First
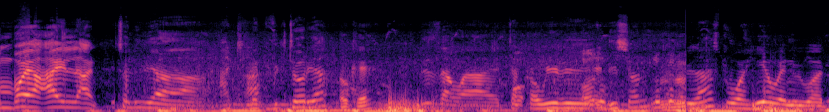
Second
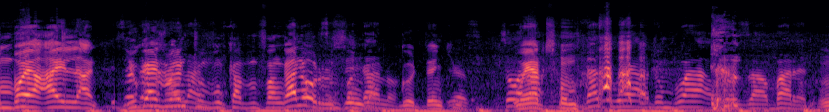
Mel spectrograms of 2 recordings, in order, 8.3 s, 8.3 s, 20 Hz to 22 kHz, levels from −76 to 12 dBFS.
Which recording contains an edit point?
first; 2 cuts; at 1.1 s, 6.9 s

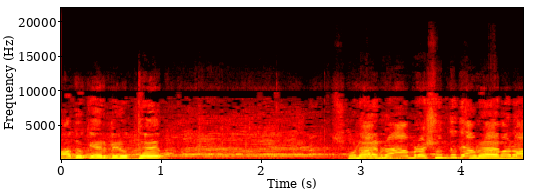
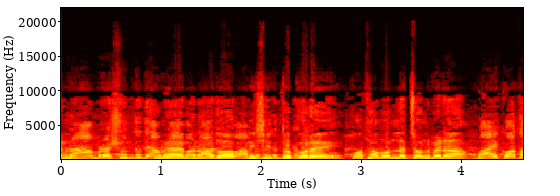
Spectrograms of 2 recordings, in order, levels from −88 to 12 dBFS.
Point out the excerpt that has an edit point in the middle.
second; 1 cut; at 2.8 s

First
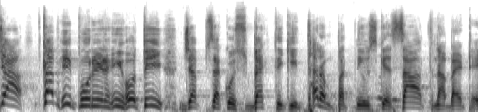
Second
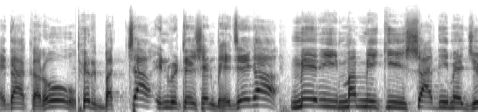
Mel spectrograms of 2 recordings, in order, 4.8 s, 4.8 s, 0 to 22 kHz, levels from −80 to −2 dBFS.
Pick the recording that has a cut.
second; 2 cuts; at 0.8 s, 2.8 s

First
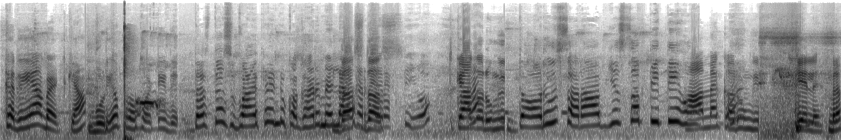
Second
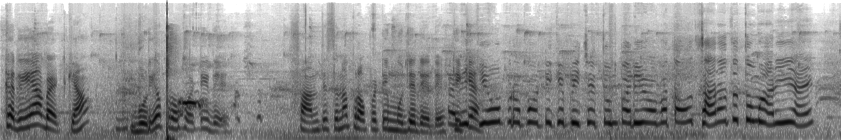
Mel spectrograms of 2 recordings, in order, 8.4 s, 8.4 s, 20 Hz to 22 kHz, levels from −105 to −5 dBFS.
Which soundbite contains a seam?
first; 4 cuts; at 0.9 s, 1.8 s, 5.0 s, 7.6 s

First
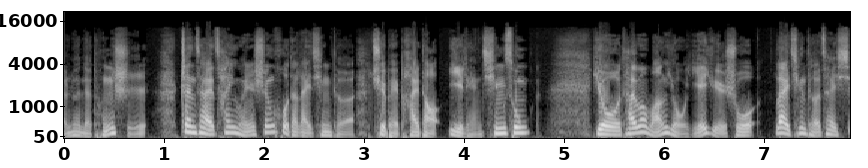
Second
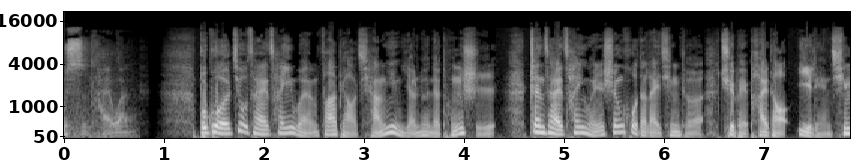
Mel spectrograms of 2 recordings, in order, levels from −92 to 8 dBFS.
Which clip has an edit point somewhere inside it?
second; 1 cut; at 0.9 s

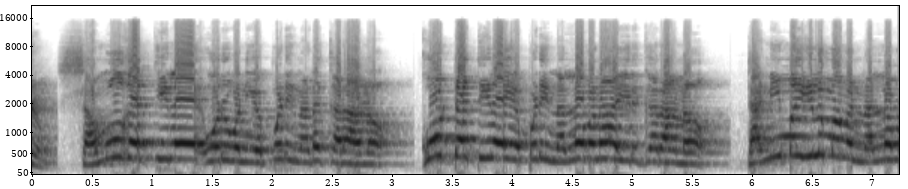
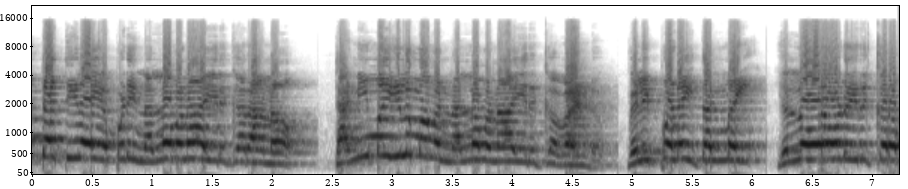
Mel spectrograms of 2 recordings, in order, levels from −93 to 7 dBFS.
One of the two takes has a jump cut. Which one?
second; 2 cuts; at 4.8 s, 6.1 s

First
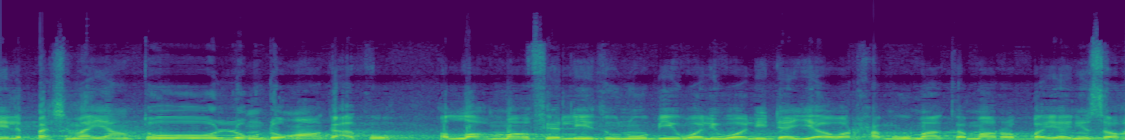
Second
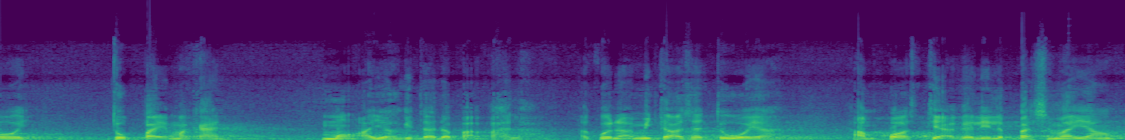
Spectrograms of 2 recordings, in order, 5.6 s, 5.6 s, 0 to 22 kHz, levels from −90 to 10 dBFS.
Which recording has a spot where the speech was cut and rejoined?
second; 1 cut; at 2.8 s

